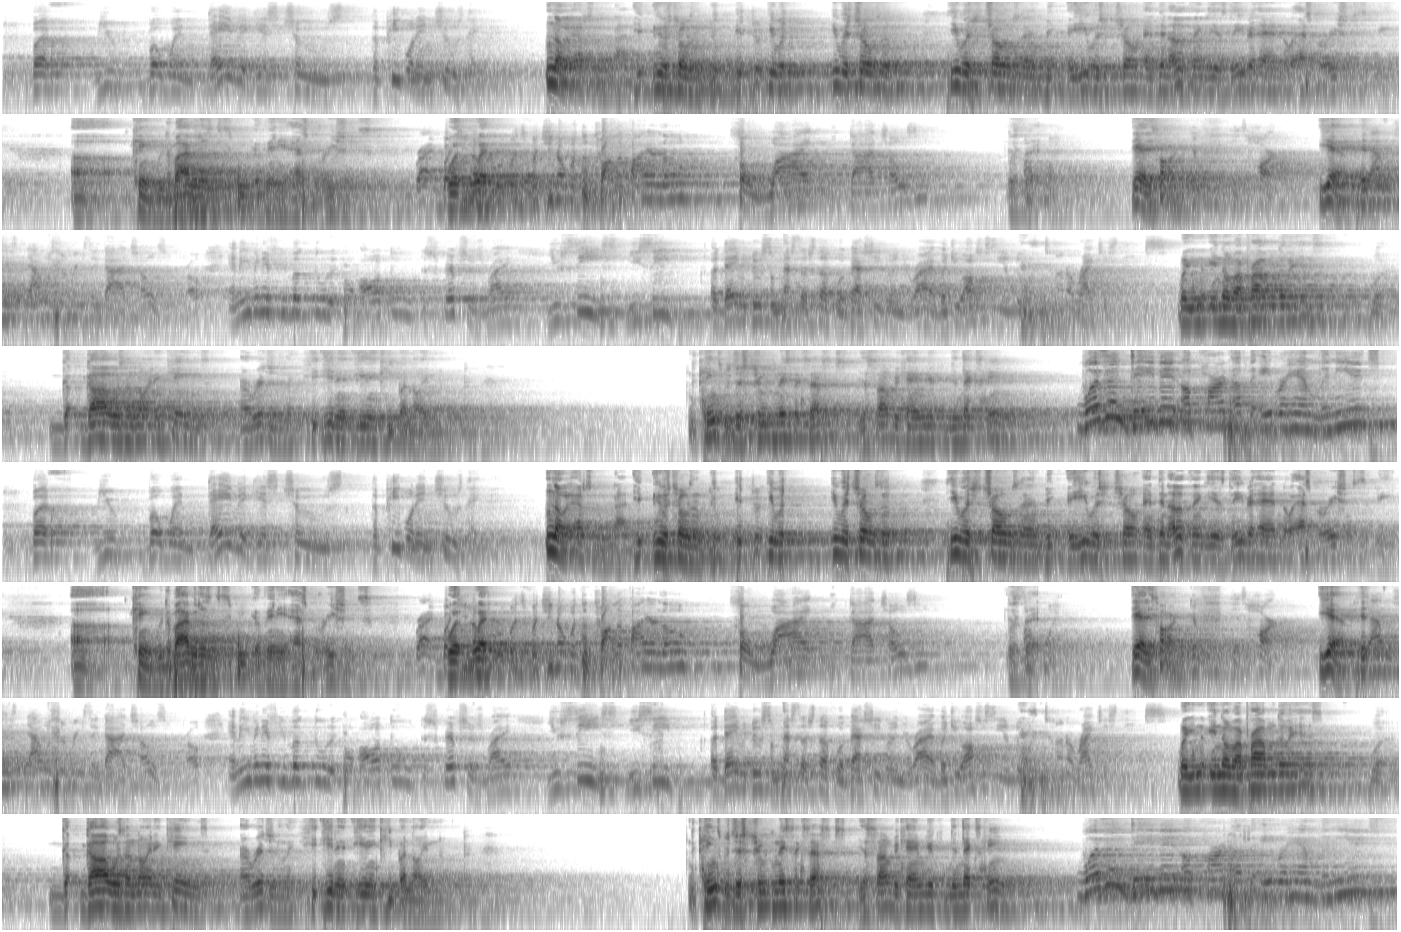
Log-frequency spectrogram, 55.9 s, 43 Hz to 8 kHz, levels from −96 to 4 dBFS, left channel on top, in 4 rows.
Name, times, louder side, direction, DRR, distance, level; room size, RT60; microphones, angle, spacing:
voice 1, 0.9-3.4 3.7-4.8 6.8-7.8 8.5-8.8 18.1-20.8 21.3-23.2 24.0-24.5 25.9-26.0 26.3-26.7 27.6-33.0 33.4-34.6 35.0-39.1 39.4-39.6 41.6-41.8 52.9-53.3, right 1 dB, 25° right, 7 dB, 0.6 m, -40 dB
voice 2, 5.4-7.0 7.7-7.8 8.3-8.9 9.4-13.4 13.8-13.9 14.7-17.6 18.4-18.8 24.0-24.3 25.3-25.7 27.1-27.6 38.1-38.3 39.7-41.1 42.4-43.9 44.3-44.8 45.1-46.3 48.9-52.0 54.2-54.3, right 4 dB, 90° right, 10 dB, 0.6 m, -28 dB
voice 3, 52.7-55.7, left 2 dB, 55° left, 8 dB, 0.6 m, -32 dB
15.0 x 11.0 x 3.8 m, 2.8 s
head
